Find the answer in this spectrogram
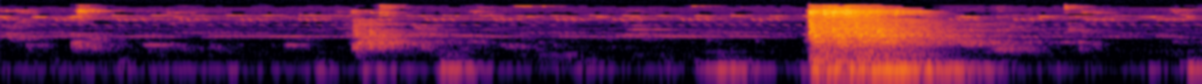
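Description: A wooden door shut hard about three seconds in, a single loud bang with a deep thud that dies away quickly. Soft background music and faint steady high tones run underneath.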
